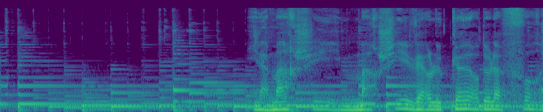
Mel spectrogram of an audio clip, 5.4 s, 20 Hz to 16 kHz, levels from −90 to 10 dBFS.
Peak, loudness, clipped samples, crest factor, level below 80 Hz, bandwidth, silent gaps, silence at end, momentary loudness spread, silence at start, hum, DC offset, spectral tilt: -6 dBFS; -25 LUFS; under 0.1%; 18 dB; -48 dBFS; 12.5 kHz; none; 0 s; 9 LU; 0 s; none; under 0.1%; -6 dB/octave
